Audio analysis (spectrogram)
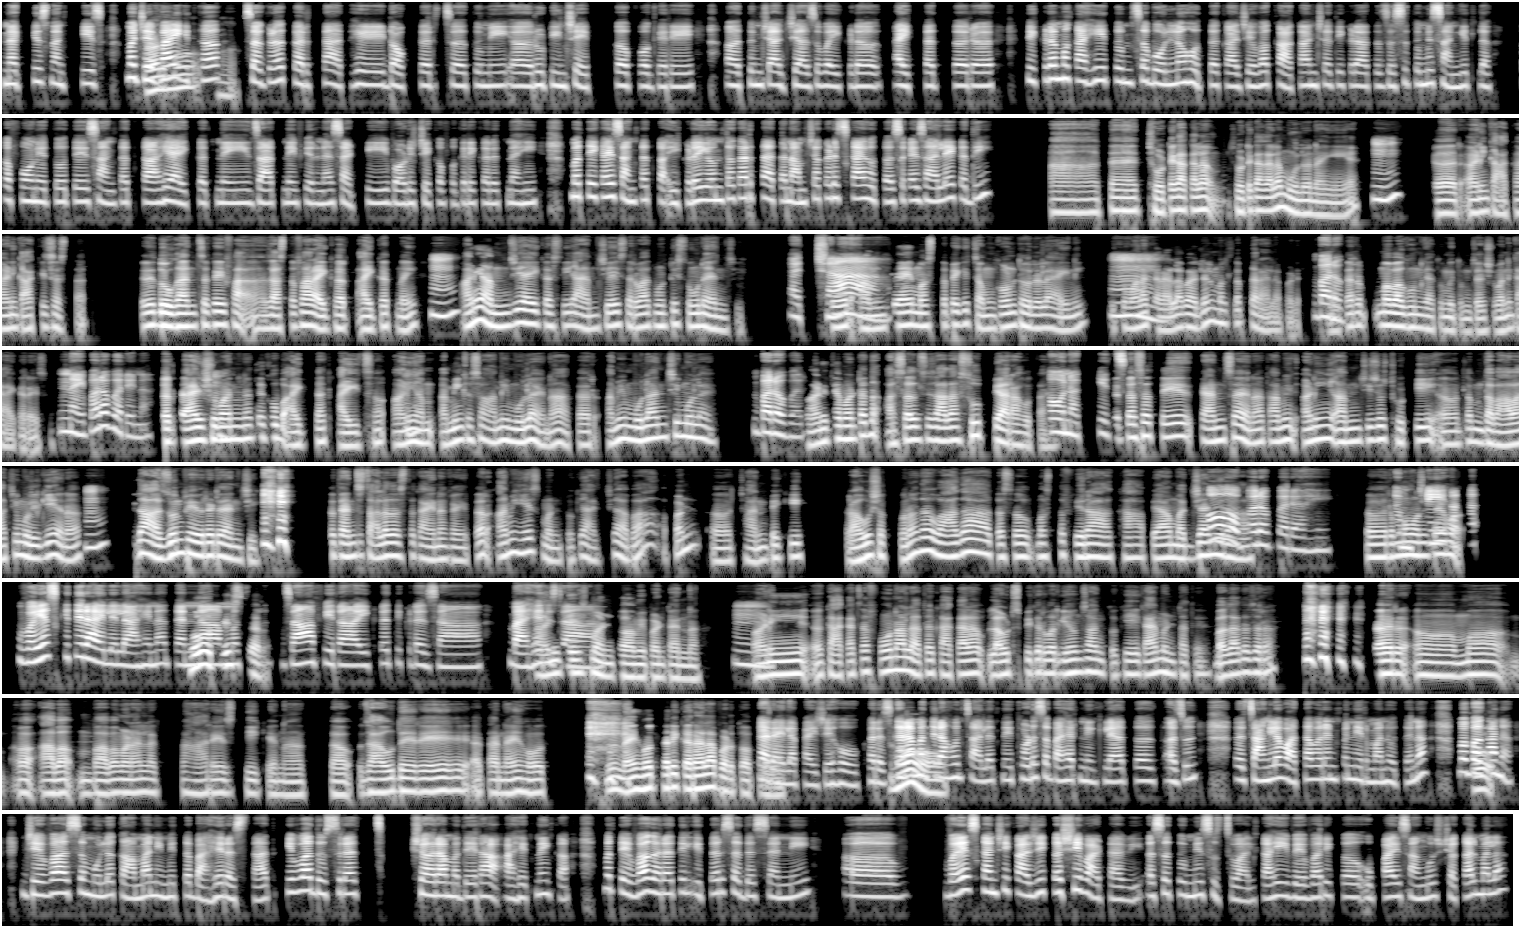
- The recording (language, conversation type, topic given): Marathi, podcast, वृद्ध पालकांची काळजी घेताना घरातील अपेक्षा कशा असतात?
- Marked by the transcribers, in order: tapping; in English: "रुटीन चेकअप"; in English: "चेकअप"; in Hindi: "असल से ज्यादा सूद प्यारा होता है"; in English: "फेव्हरेट"; chuckle; in English: "लाउडस्पीकरवर"; chuckle; other background noise; chuckle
